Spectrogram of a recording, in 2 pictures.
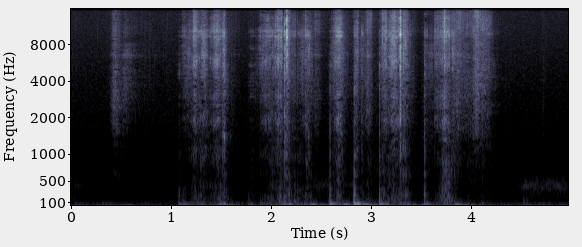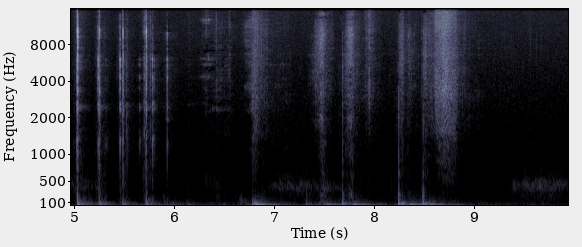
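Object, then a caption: Steel pen nib on thick textured cotton paper. A steel dip pen nib scratches across a hand-held, deckle-edged sheet of thick textured cotton paper, writing handwritten text. Bursts of dry, bright scratching and sharp short strokes alternate with quiet pauses, over a low rumble. The result is a handwritten page.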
